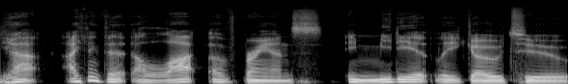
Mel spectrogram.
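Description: A man with an American accent, fairly low in pitch with a dark, mellow tone and fairly even intonation, in a dry, close sound with no echo and a very clean recording with a silent background. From US Midwest (Cleveland, Ohio). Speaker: conversion optimization consultant and author. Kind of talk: podcast interview.

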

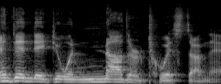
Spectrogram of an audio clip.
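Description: A loud man talks at a medium pitch with vocal fry, an animated, bright, sharp tone and lively intonation. The recording is very clean, with a silent background. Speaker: podcast co-host, super fan. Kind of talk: casual chat.

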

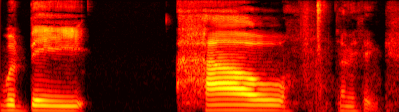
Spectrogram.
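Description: The man's voice sits at a medium pitch. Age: 20s. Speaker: festival organiser and TV personality. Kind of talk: interview. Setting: remote call from home. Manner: hesitant, many fillers.

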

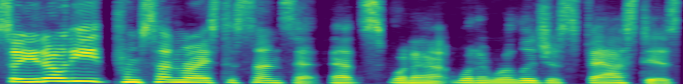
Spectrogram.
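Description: A woman speaks at a very fast pace with very wide pitch swings. The recording is very clean with a silent background, and the sound is dry and close with no echo. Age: 50s. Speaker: podcaster. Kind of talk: solo personal podcast monologue. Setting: home, living room. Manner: fast talker; animated, laughs often.

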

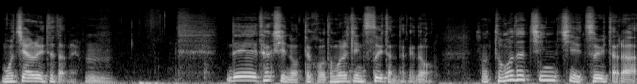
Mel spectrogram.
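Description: This man has an unremarkable speaking voice pitched fairly high. His intonation is lively and his pace fairly quick. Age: 30s. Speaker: vocalist and podcast co-host. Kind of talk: casual chat.

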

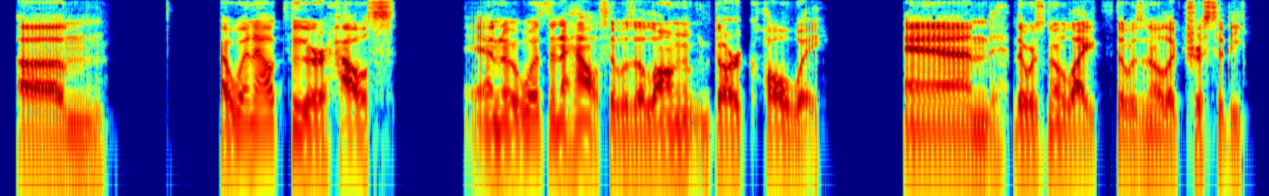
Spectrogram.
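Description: With a Spanish accent, a man speaks at a fairly low pitch and a fairly slow pace against a quiet background. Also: fairly even intonation, very even loudness, dry, close sound with no echo. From Mexico (Nuevo Laredo), later Guatemala. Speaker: nonprofit microfinance leader. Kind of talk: interview, personal story.

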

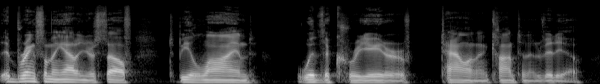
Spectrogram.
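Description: Fairly low male voice, plain and everyday, its pitch varying in an ordinary way at a fairly quick clip. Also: very clean recording, silent background. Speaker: interviewer. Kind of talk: interview. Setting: home.

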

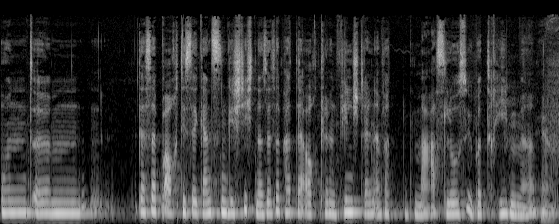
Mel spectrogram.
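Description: A woman speaks at a moderate pace and medium pitch, her dark, mellow tone somewhat breathy and her intonation flat and monotone. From Vienna, Austria. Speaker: journalist. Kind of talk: interview.

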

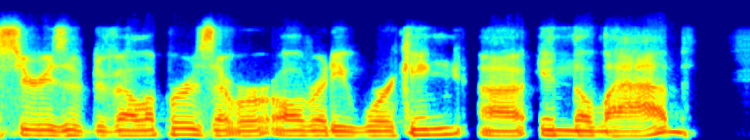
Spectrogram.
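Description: A plain, everyday voice speaks at a fairly quick pace with an American accent. The intonation stays fairly even. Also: man. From New Jersey. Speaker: architect, firm president. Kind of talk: interview.

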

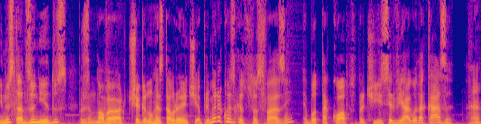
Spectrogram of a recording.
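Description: Talking very fast with hardly any pauses, a man with a fairly high voice makes very wide pitch swings over noticeable background noise. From Rio Grande do Sul, Brazil. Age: 60s. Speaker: speaker and former advertising professional. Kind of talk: casual chat.

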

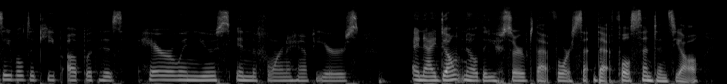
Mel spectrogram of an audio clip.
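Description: A woman speaks at a fairly quick pace in a normal speaking voice, with an American accent. The recording is very clean with a silent background and a dry, close sound with no echo. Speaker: true crime podcast co-host. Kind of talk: storytelling; casual chat.

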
